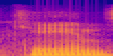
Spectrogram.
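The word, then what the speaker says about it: Cian: My name is Keyan, C-I-A-N, but no, like, everybody else can't really pronounce that, so that's why my name is K-E-Y-I-N-N as a username, like, key in the door.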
